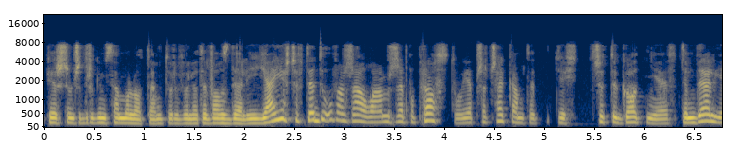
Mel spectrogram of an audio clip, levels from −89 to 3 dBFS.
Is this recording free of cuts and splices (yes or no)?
yes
